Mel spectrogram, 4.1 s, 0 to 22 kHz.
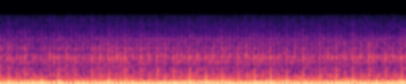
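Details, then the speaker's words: John Deere 5410 diesel tractor after clearing algae from fuel system: steady even idle at constant speed, slight occasional surge from air in the line, revs with good snap; normal idle, problem fixed. "Yeah, I think we're good. It's sitting right there holding wherever you put it. Problem solved."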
